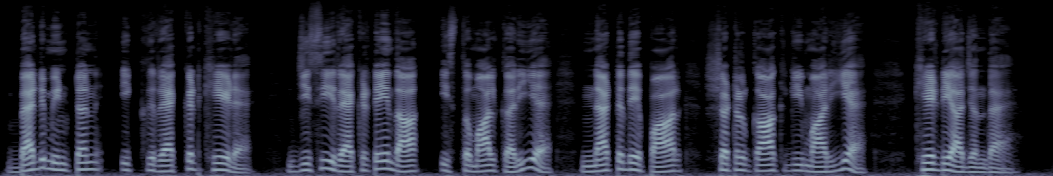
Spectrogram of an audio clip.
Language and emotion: Dogri, neutral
